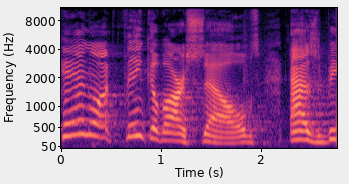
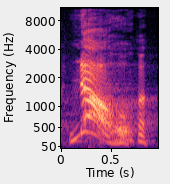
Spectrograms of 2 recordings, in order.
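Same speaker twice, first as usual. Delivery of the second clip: a sudden loud one-word no; curt emphatic shout; 8 dB louder than usual. Retold or imitated. John cutting off the questioners with a loud no. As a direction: bark the final no as a shout. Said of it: "And then the last one".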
